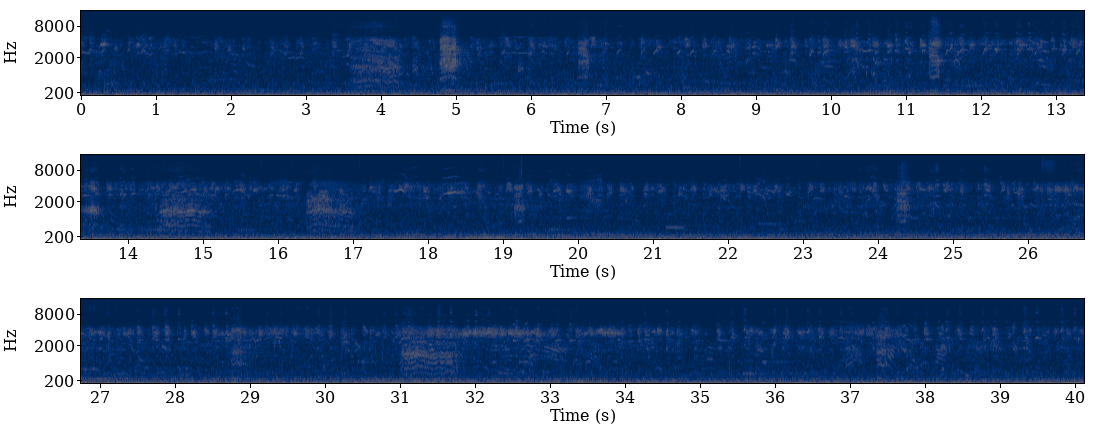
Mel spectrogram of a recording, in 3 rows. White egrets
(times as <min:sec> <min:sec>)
0:03.6 0:05.6, 0:13.0 0:17.2, 0:26.2 0:33.7, 0:36.7 0:40.0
